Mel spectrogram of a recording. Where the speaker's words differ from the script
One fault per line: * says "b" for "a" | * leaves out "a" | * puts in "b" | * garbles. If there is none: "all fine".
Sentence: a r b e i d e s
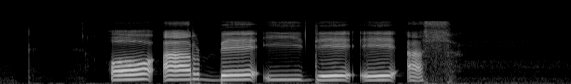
* leaves out "e"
